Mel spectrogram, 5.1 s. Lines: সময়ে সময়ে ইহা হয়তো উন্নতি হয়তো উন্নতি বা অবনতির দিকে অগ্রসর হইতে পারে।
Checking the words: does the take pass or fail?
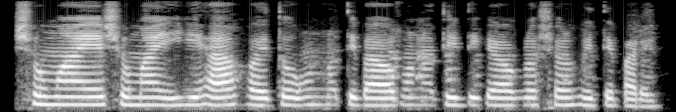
fail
